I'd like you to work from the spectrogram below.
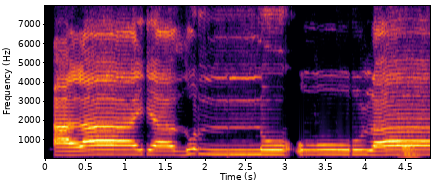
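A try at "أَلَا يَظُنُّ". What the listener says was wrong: Unya pendek. Unya pendek. Ini enggak dibaca wawunya.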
